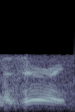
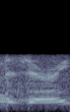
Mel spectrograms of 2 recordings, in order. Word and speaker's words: Missouri: O'Fallon, Missouri.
